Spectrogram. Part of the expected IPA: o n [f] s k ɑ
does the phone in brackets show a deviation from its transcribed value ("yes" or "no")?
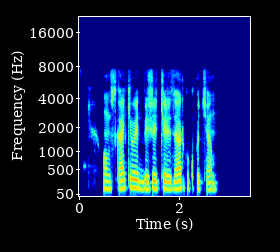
no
